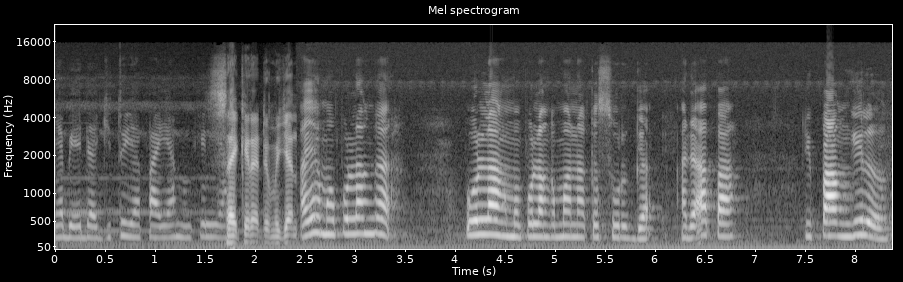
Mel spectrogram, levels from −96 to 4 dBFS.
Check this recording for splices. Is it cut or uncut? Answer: cut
